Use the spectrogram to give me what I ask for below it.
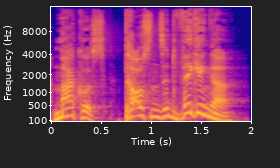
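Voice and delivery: high, alarmed exclamation; horrified cry. Acted. Peter warns Markus of the men outside, horrified. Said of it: "schrie Peter entsetzt".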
